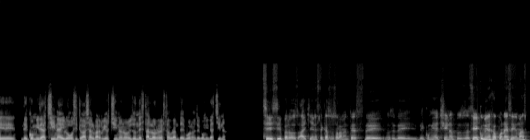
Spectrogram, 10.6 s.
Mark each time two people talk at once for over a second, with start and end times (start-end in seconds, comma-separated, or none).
none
